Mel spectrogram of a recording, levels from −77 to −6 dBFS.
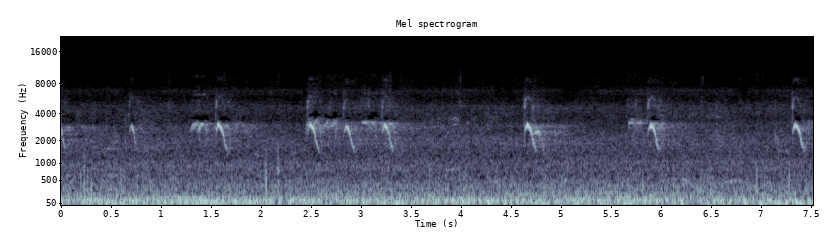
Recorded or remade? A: recorded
